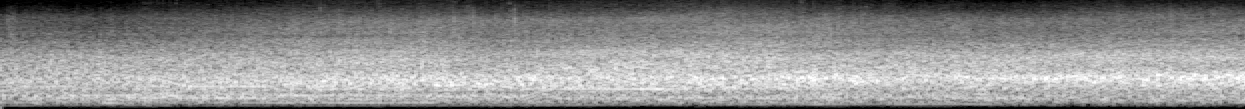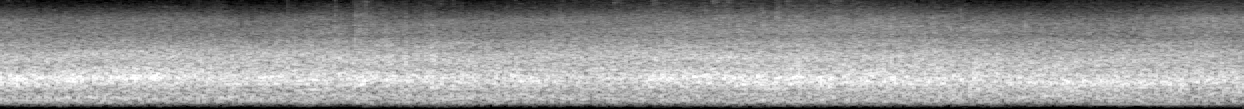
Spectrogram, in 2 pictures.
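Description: Steady rushing street and traffic noise that rises a little over the first few seconds and then holds.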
